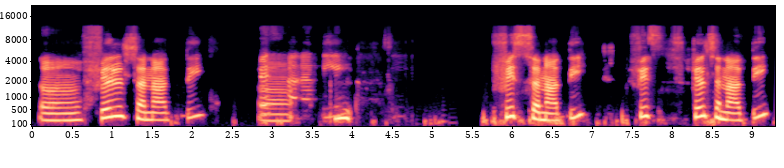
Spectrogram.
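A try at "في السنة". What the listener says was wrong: don't stretch the sana fis sanati dani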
